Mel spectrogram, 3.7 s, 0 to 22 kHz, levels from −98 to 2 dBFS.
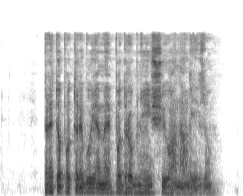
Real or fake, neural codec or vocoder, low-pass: fake; vocoder, 44.1 kHz, 128 mel bands, Pupu-Vocoder; 10.8 kHz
